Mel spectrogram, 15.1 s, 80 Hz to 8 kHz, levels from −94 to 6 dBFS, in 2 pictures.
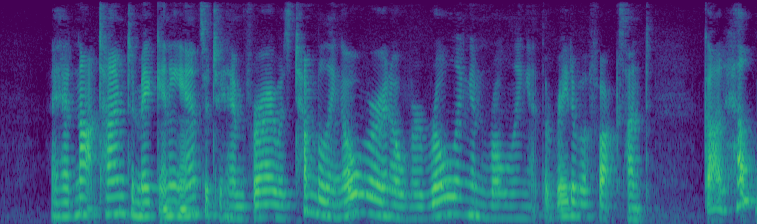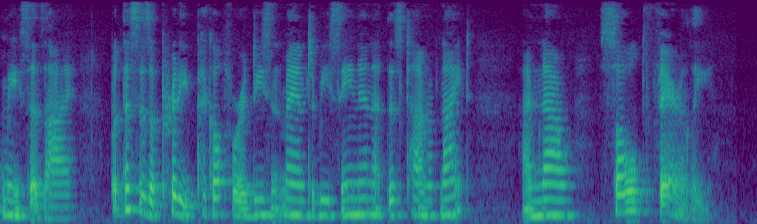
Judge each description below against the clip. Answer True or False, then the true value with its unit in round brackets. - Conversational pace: False (225 wpm)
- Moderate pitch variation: True (4.1 semitones)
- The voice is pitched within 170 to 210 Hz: True (190 Hz)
